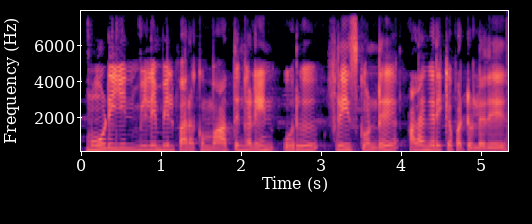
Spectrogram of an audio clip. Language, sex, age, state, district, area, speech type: Tamil, female, 60+, Tamil Nadu, Sivaganga, rural, read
